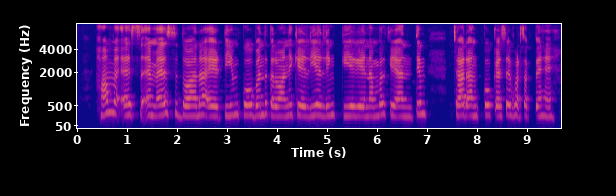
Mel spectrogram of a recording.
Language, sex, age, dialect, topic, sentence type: Hindi, female, 18-24, Awadhi Bundeli, banking, question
